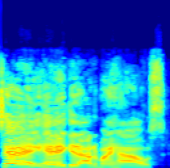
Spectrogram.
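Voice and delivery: light jokey impression of Bette; joking Bette. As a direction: tease her like a joking hostess. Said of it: "tries to defuse it by joking".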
